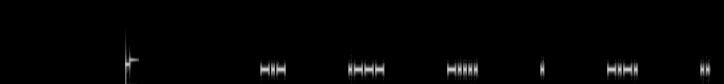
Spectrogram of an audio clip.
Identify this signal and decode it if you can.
Morse code, heard as a keyed tone, about 47 wpm, spaced as for 12 wpm, 700 Hz. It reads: KJ6ECI
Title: USA Call Signs - 6 Characters - 8x Character Spacing - 45wpm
